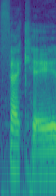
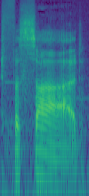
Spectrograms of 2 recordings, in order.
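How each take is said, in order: First: The middle consonant is a hard k sound. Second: The middle consonant is a soft s sound. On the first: The speaker calls it wrong. "it is not Facade" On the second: The speaker calls it right. "it is in fact Facade"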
